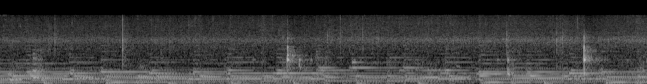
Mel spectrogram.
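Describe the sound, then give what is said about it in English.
Vegetables and parsnip sauté and brown in a pan with a steady, dense sizzle and a few sharper pops, over continuous low tones with no talking. “we're going to saute them, browning them nicely. And we're also going to add the parsnip.”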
